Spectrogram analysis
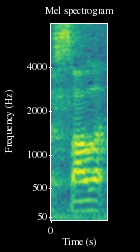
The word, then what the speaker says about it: Sallah: pronounce your last name for everyone. It's Sallah, S-A-L-L-A-H.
